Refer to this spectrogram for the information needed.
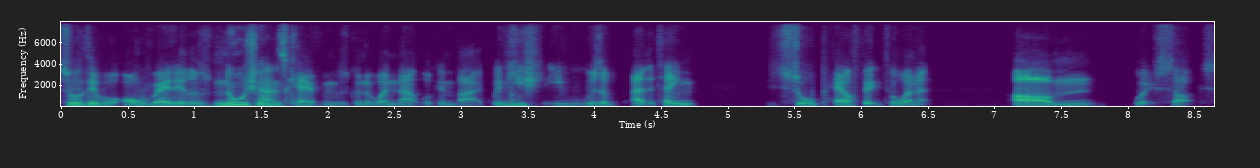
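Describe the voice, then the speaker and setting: In a Scottish accent, a man speaks at a moderate pace in a medium pitch, with lively intonation and big swings in loudness. The sound is dry and close with no echo, over a quiet background. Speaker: wrestling podcast co-host. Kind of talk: casual chat. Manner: animated, with frequent fillers and restarts.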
